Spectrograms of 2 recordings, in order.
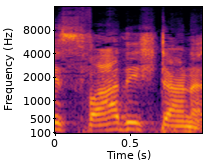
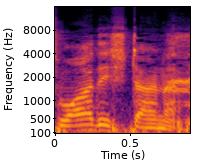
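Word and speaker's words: स्वाधिष्ठान: It's like you don't say Swadhisthana, it's Swadhisthana. You don't say Swadhyaya, you say Swadhyaya. So that wa, so that wa. It's that combination where the V is becoming a W.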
